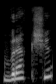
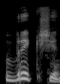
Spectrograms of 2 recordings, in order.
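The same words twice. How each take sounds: First: वृक्ष as "vraksh"; mispronounced ri. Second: Said in the usual way. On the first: Shown as a demonstration. Teacher showing a common error, वृक्ष with ra for ri. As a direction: put "ra" for "ri" in वृक्ष. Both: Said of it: "र, री संबंधी अशुद्धियां".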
